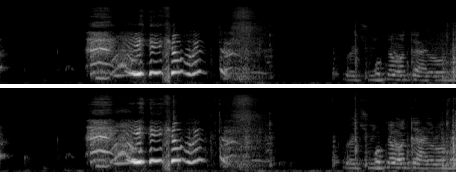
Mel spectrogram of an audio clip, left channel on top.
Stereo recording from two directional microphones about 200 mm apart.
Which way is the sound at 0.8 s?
30° left (ahead or behind).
